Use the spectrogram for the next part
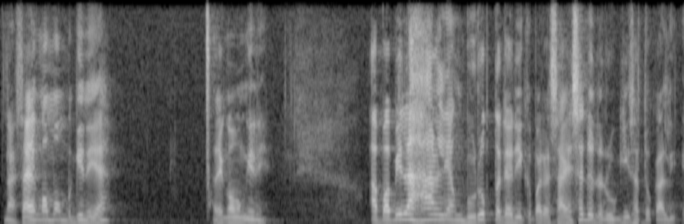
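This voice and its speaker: A man with a fairly high, lively voice preaches a sermon at a brisk pace, keeping it jokey. He banters with the congregation, slips in English phrases and asks people to raise their hands.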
